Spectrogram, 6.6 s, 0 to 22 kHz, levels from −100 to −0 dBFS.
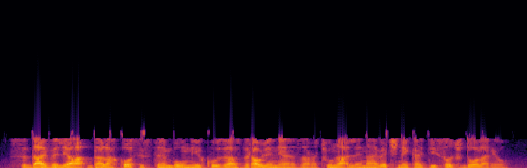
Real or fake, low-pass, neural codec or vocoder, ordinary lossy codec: real; 19.8 kHz; none; AAC, 16 kbps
